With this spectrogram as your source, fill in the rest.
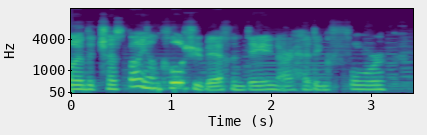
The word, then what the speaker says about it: JuBer: To know also that JuBer, that is how you pronounce that, and Dane both got a bomb off a guard early, so that's nice.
